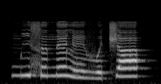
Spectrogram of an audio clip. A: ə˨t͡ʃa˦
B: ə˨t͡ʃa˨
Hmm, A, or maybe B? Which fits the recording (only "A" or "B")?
A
